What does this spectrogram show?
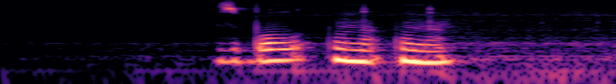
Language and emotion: Russian, neutral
